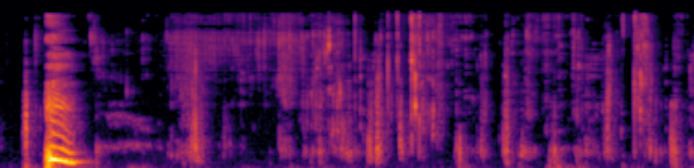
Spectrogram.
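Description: Close-miked chewing of a crisp-crusted crepe stuffed with chicken, dipped in sour cream: many faint, short mouth clicks and smacks.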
